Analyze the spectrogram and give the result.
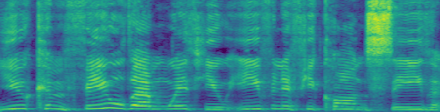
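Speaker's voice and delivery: ordinary talk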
